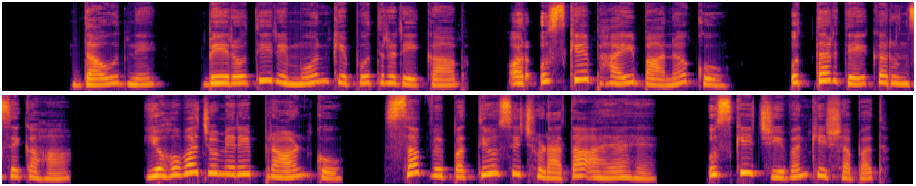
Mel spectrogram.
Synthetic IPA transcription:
d̪aːuːd̪ne | beːɾoːt̪iɾemoːnkepʊt̪ɾəɾeːkaːb | ɔːɾʊskebʱaːibaːnəko | ʊt̪ːəɾd̪eːkəɾʊnsekɐɦa | jɐɦoːʋad͡ʒoːmeːɾepɾaːɳ̃ko | sɐbʋɪpət̪ːijõset͡ʃʰʊɽ̤aːt̪aaːjaɦɛ | ʊsked͡ʒiːʋənkiʃɐbət̪ʰ

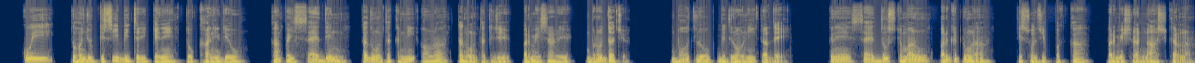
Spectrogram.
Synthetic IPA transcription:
koːi | t̪ʊɦãːd͡ʒokɪsibʱit̪ɐɾiːkenet̪oːkʰanĩd̪eːo | kãːpɐisɛːd̪ɪnt̪ɐd̪ʊ̃ãt̪ɐknĩʔaːuɽ̃at̪ɐd̪ʊãt̪ɐkd͡ʒeːpɐɾmeːsɾaɾe | bɐɾoːd̪at͡ʃ | bɔːt̪loːkbɪd̪ɾɔːnĩkɐɾd̪ḛː | kɐnesɛːd̪ʊsʈmaːɽ̃ũpɐɾɡəʈɦoːɽ̃a | k̪isoːd͡ʒepɐkːa | pɐɾmeːsɾanaːʃkɐɾna̰ː

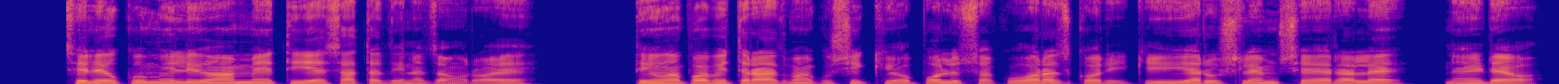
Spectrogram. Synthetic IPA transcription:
seːleːukumɪlɪuaːmɛt̪ɪɛsaːt̪ad̪ɪnad͡zã̰ːṵ̃ɾɔɛ | t̪ɪuɛpɐʋɪt̪ɾəaːt̪mak̬uʃɪkʰijɔpɔːlʊsakuɔɾəd͡zkɔɾikijɐɾuʃleːmʃɛːɾalɛ | nãːĩɖɛːɔ

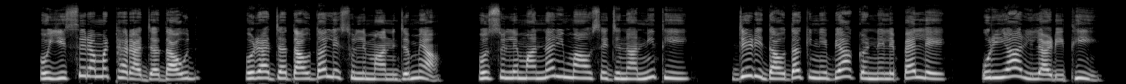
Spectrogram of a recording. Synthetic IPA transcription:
ɦoːɾjiːsueɾamɐʈʰaɾaːd͡ʒad̪aːuːd̪ | ɦoːɾːaːd͡ʒad̪aːuːd̪alesʊleːmaːnd͡ʒɐmja | ɦoːɾsʊleːmaːnaɾimãːosed͡ʒɐnaːnit̪ʰi | d͡ʒeːɽid̪aːuːd̪akɪnebjaːkɐɾnelepɛːle | ʊɾɪjaːɾilaːɽit̪ʰiː

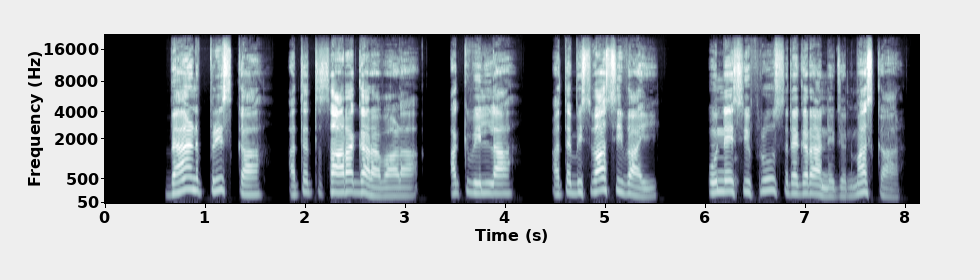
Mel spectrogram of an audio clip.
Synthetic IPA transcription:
bɛːɽ̃pɾɪska | ɐt̪ɛt̪ɐsaːɾaɡʱɐɾaʋaːɭa | ɐkʋɪlːa | ɐt̪ɛʋɪswaːsibʱaːi | ʊnːẽsɪpʰɾuːsɾɛɡɐɾaːned͡ʒonɐməskaːɾ

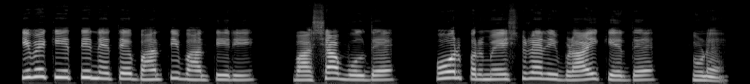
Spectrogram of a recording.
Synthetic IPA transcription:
kɪβɛkit̪ɪnẽt̪ebʱãːnt̪ibʱãːnt̪iɾi | bʱaːʃaboːld̪ɛ | ɦoːɾpɐɾmeːʃəɾɛɾibɐɽ̤aːikeːɾd̪ɛ | ʃʊɽ̃ɛː

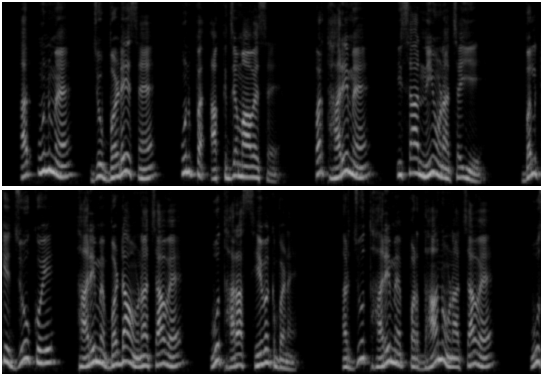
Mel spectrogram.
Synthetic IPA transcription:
ɐɾʊnmɛ̃ | d͡ʒobɐɽesɛ | ʊnpɛɐkd͡ʒɐmaːʋɛsɛ̰ | pɐɾt̪ʰaːɾem̤ɛ̃ | ɪsaːnĩɦoːɽ̃at͡ʃaːɦijḛ | bɐlked͡ʒoːkoːe | t̪ʰaːɾem̤ɛ̃bɐɽaɦoːɽ̃at͡ʃaːʋɛ | ʋot̪ʰaːɾaseːʋəkbɐɽ̃ɛ̰ | ɐɾd͡ʒoːt̪ʰaːɾem̤ɛ̃pɾɐd̪ʱaːnɦoːɽ̃at͡ʃaːʋɛ | ʋo

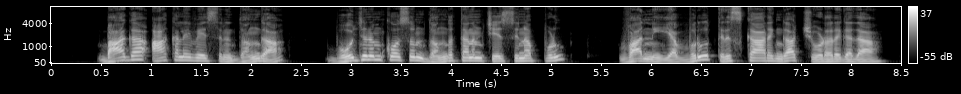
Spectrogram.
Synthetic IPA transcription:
baːɡaːʔaːkɐlɐʋeːsinɐd̪ɔŋɡɐ | bʱuːd͡ʒɐnɐmkɔːsɐmd̪ɔŋɡɐt̪ɐnɐmt͡ʃe̞ːsinɐpːuɽu | ʋaːnːiɛʋːɐɾuːt̪iɾɐskaːɾɐŋɡaːt͡ʃuːɽɐɾuɡɐd̪aː

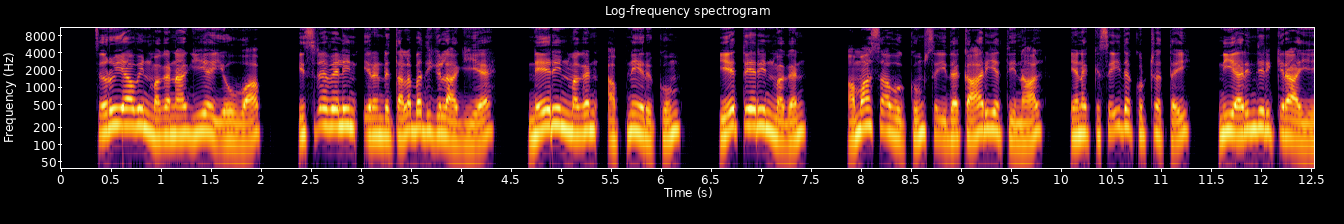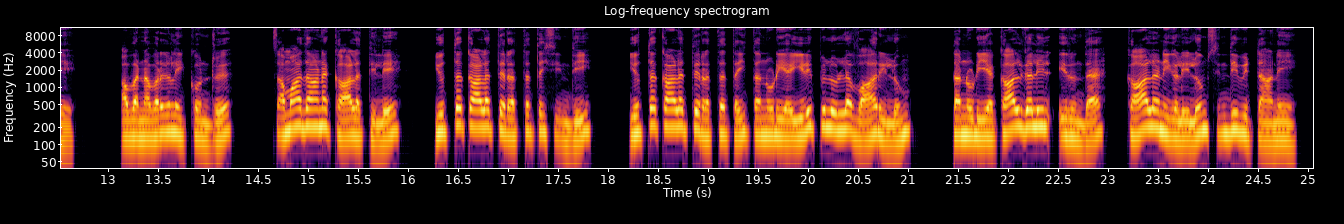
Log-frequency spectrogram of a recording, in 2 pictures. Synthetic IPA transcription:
sɛɾɯjaːʋɪnmɐɣɐnaːɣɪjɐjoːʋaːb̚ | ɪsɾɐʋeːlɪnɪɾɐɳɖɯt̪ɐlɐbɐðɪɣɐɭaːɣɪjɐ | neːɾɪnmɐɣɐnɐpːneːɾɯkːɯm | eːt̪ːeːɾɪnmɐɣɐn | ɐmaːsaːʋɯkːɯmsɛjðɐkaːɾɪjɐt̪ːɪnaːl | ɛnɐkːɯsɛjðɐkʊʈrɐt̪ːɐɪ | niːɐɾɪnd̪ɪɾɯkːɪraːjeː | ɐʋɐnɐʋɐɾɣɐɭɐɪkːɔndrɯ | sɐmaːðaːnɐkaːlɐt̪ːɪleː | jʊt̪ːɐkaːlɐt̪ːɯɾɐt̪ːɐt̪ːɐɪsɪnd̪i | jʊt̪ːɐkaːlɐt̪ːɯɾɐt̪ːɐt̪ːɐɪt̪ːɐnːɯɽɐjɐɪɽɯpːɪlɯɭːɐʋaːɾɪlɯm | t̪ɐnːɯɽɐjɐkaːlɣɐɭɪlɪɾɯnd̪ɐ | kaːlɐnɪɣɐɭɪlɯmsɪnd̪ɪʋɪʈːaːneː

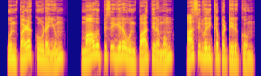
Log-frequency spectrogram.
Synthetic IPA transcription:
ʊnpɐɻɐkːuːɽɐjɯmː | aːʋɯpːɪsɐɣɪrɐʊnpaːt̪ɪɾɐmɯm | aːsiɾʋɐðɪkːɐpːɐʈːɪɾɯkːɯm

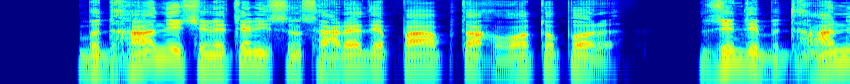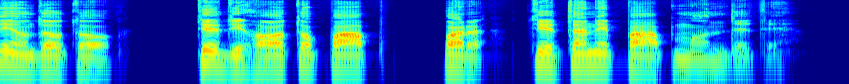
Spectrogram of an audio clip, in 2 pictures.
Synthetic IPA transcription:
bɐd̪ʱaːneːt͡ʃʰɽ̃ɛ̃t̪ɛːɽ̃ĩsɐ̃nsaːɾɛd̪ɛpaːpt̪aɦɔt̪ɔpɐɾ | d͡zɪ̃nd̪ibɐd̪ʱaːnːĩɔ̃ːnd̪ɔt̪ɔ | t̪eːd̪iɦɔt̪ɔpaːp | pɐɾ | t̪eːt̪ãnĩpaːpmɔ̃nd̪ɛt̪ʰɛ

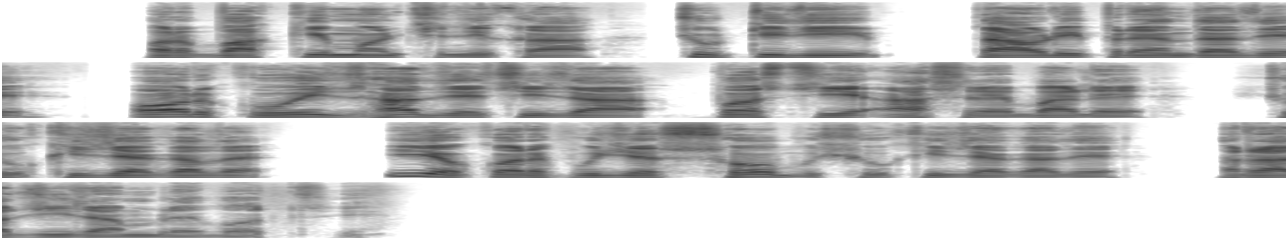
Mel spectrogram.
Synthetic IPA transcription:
ɔɾbaːkimɐ̃nət͡ʃʰnɪkʰɭat͡ʃʊʈːid̪it͡saːʋɽipɾɛ̃ːnd̪ad̪e | ɔɾkoːid͡zʱaːd͡zɛt͡sid͡zabɐst͡siɛʔaːsɾɛbaːɖɛ | ʃʊkid͡zɛɡalɛ | ɪɔkɔɾɛpʊd͡ʒɛsobʃʊkid͡zɛɡad̪ɛ | ɾaːd͡ziɾãːmbɭɛbɔ̰tt͡sḭ

